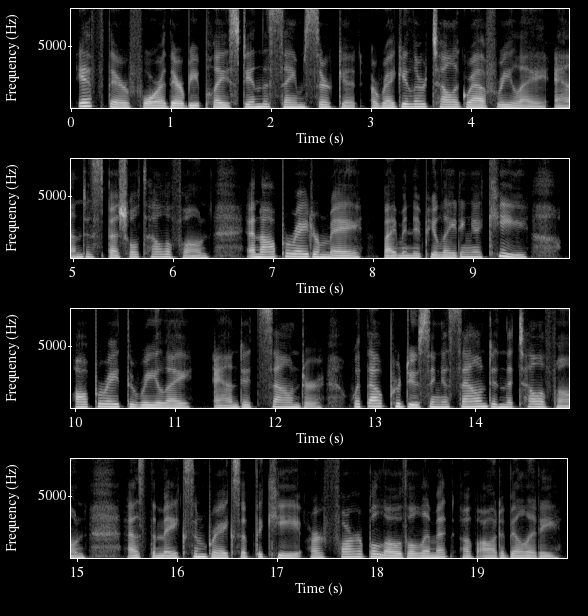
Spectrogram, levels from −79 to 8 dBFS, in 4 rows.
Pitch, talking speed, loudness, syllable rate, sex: 175 Hz, 155 wpm, -18 LUFS, 5.2 syllables/s, female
